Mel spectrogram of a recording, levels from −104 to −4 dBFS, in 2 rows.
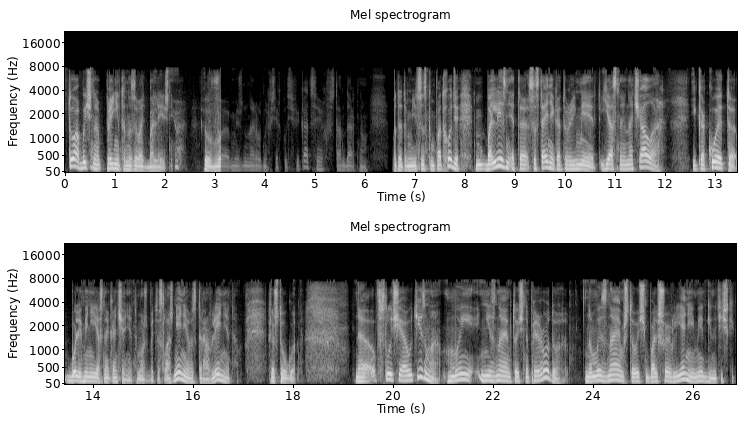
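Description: A speech clip with one audio dropout to a faint residue. At 3.11 s the speech cuts out abruptly and returns at 6.59 s, about 3.5 s later. The gap is not silent. A faint trace of the sound remains, roughly 30 dB below its normal level. The break is sudden at both ends, unlike a pause or a fade. The likely cause is the signal link failing while the path after it stayed live. The speech is band-limited to 8 kHz, as expected from the mSBC headset codec.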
